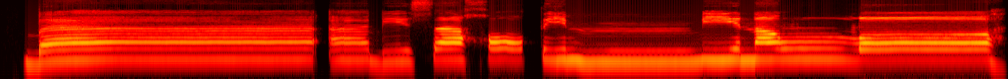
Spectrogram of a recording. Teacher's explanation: Mad wajibnya panjangin empat atau lima harakat.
